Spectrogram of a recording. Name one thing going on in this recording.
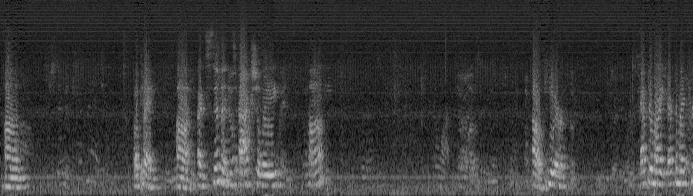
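A woman speaks through a microphone and loudspeaker in a room, pausing often.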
